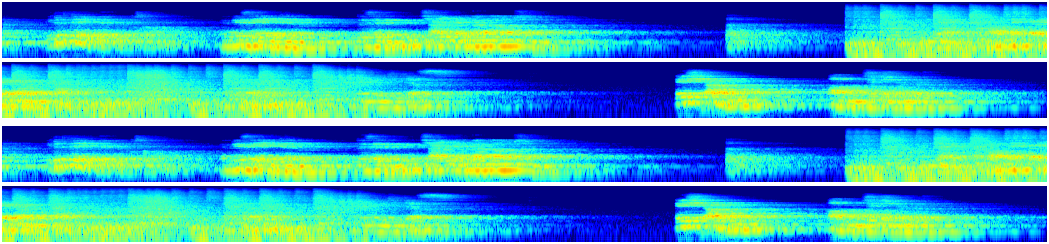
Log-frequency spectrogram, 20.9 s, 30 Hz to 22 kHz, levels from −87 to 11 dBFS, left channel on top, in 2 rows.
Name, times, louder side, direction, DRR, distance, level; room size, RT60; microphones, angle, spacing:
voice 1, 0.4-1.6 7.2-7.5 12.3-13.0 19.1-19.7, right 1 dB, 65° right, -13 dB, 0.7 m, -32 dB
voice 2, 2.2-3.0 3.4-5.5 9.1-11.1 12.6-13.3 13.9-14.9 17.2-17.9 18.7-19.7, equal, 25° right, -13 dB, 1.3 m, -26 dB
sound 1, 8.4-14.1, equal, 30° left, 1.0 m, -32 dB
3.2 x 2.0 x 3.5 m, 2.6 s
head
